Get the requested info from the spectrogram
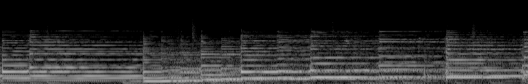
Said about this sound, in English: Setting number two, we're going for a classic digital reverb sound. Sounds... Oh, yeah.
